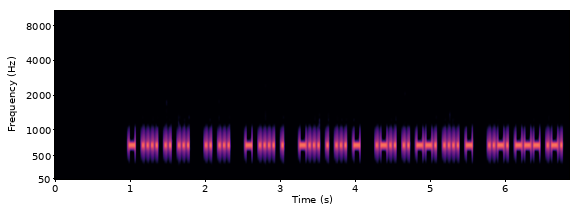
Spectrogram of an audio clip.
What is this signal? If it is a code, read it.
Morse code, heard as a keyed tone, about 40 wpm, 700 Hz. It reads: THIS IS THE BEST LIGHT FOR
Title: Sentences from Top 1000 Words - Review Part 6 - 40wpm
